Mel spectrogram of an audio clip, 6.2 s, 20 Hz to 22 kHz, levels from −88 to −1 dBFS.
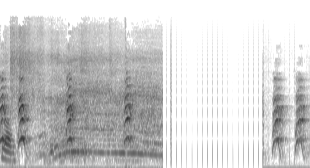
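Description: A nearby Wi-Fi radio's 102.4 ms beacon is being rectified by the audio circuit, causing Wi-Fi interference from 1.50 to 5.99 s: faint, steady ticking roughly ten times a second, well below the sound.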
